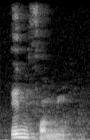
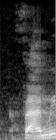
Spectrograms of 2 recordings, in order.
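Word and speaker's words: infamy: This word is इनफमी। फैमी नहीं होगा, इसको कैसे प्रोनाउंस करेंगे, इट इज इनफमी।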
